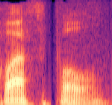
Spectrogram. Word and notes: Glassful: glass·ful

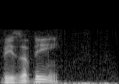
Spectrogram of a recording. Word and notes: Vis-a-vis: vis-à-vis

